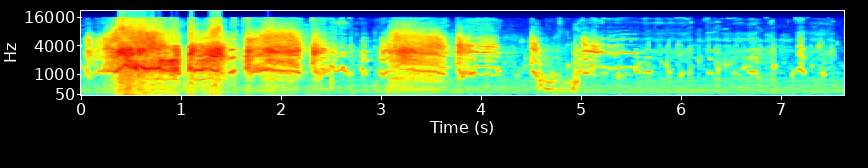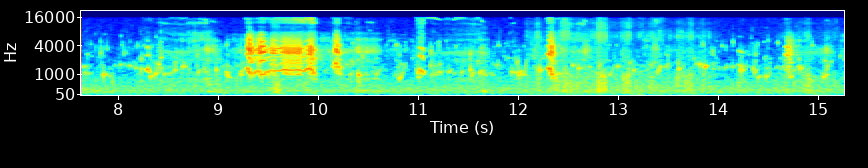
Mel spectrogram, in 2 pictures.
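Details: Two stone martens fighting on a livestream dated 21-04-18, the older, bigger Milton beating up young Martin. Loud harsh, rasping screeches burst out over the first four seconds, then fade to scattered faint squeaks and chatters.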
